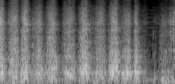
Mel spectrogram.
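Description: Wooden-framed hand saw cutting down through a round block of wood in quick, even strokes.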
